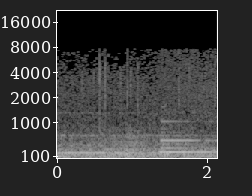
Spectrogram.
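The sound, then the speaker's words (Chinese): Steady rain patters down on a sand-and-gravel country path in a dense, continuous hiss dotted with small drop ticks, over a low sustained drone. There is no talking. “行走在沙石铺着的乡间小路上，雨点淅淅沥沥的打在他脸上。”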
